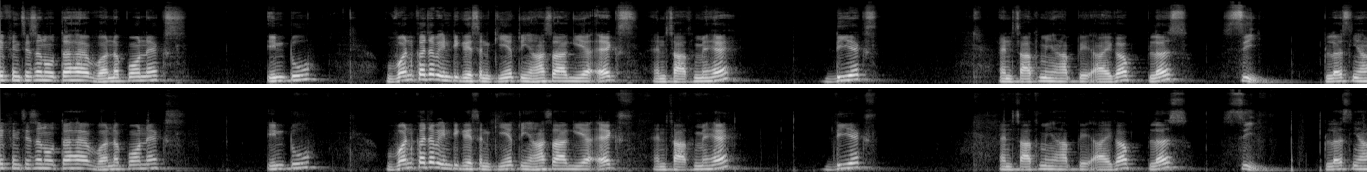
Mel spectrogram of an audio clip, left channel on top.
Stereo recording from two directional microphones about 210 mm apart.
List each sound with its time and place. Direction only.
0.0 s speech: 25° left (ahead or behind)
8.4 s speech: 25° left (ahead or behind)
